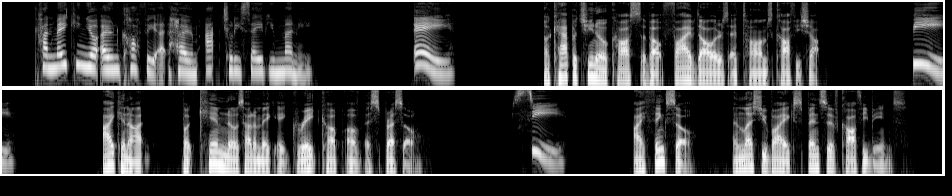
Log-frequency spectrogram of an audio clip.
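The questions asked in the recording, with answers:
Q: Can making your own coffee at home actually save you money?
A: C: I think so, unless you buy expensive coffee beans.

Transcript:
Where did you buy it?
[听力原文] W: Can making your own coffee at home actually save you money? M: A. A cappuccino costs about $5 at Tom's Coffee shop. M: B. I cannot, but Kim knows how to make a great cup of espresso. M: C. I think so, unless you buy expensive coffee beans.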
